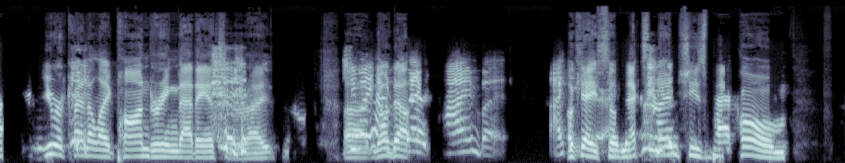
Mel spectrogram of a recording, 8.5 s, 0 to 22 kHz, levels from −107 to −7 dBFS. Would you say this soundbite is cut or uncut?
cut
